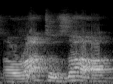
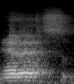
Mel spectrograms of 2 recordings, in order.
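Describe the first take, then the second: First: The word is said with four syllables. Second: The word is said with two syllables. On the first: The speaker calls it right. "what we say correctly" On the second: The speaker calls it wrong. "they recognize it as eretz"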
